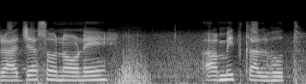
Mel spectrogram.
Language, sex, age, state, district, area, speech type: Marathi, female, 30-45, Maharashtra, Nagpur, urban, spontaneous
